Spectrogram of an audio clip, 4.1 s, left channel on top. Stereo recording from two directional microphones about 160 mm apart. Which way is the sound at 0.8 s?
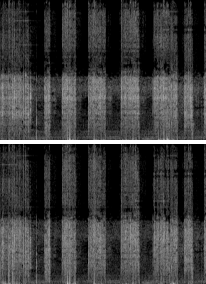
35° right (ahead or behind).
